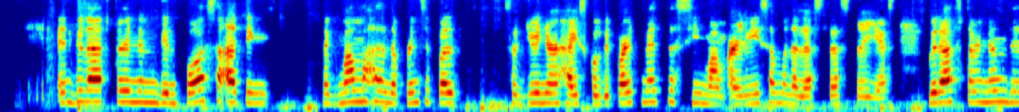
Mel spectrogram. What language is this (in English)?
Filipino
